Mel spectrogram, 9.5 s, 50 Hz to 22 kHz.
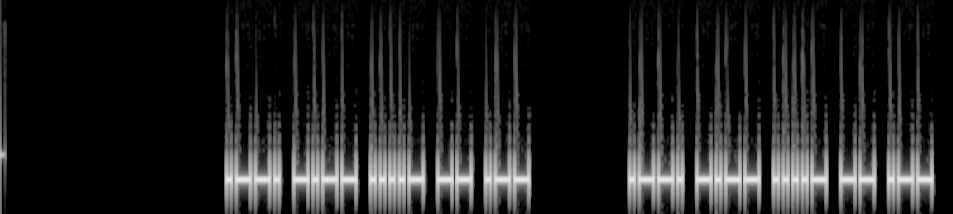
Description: Morse code, heard as a keyed tone, about 25 wpm, 700 Hz. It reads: PY4MW PY4MW
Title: DXCC-100 Call Signs - 5 Characters - Repeated 3x - 25wpm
